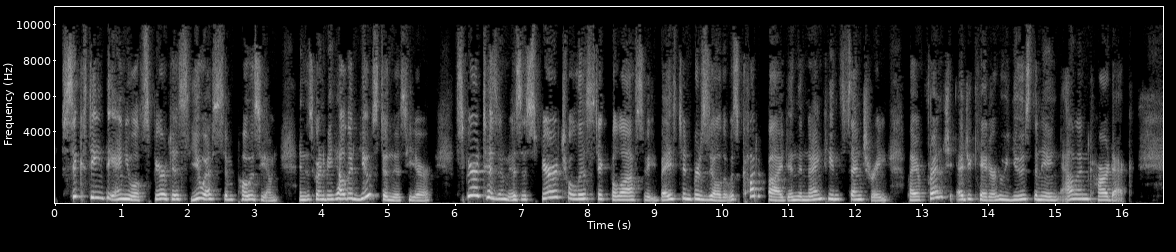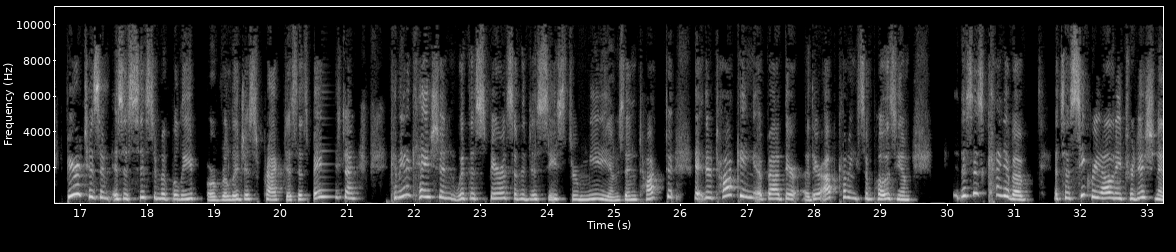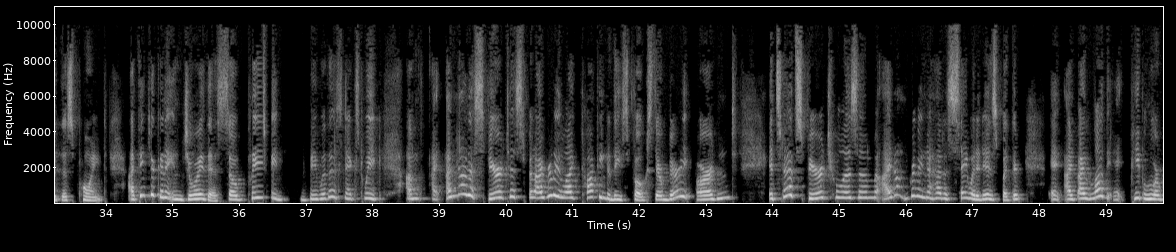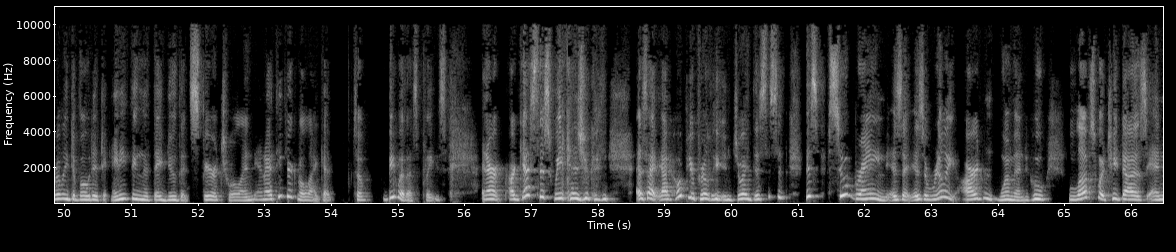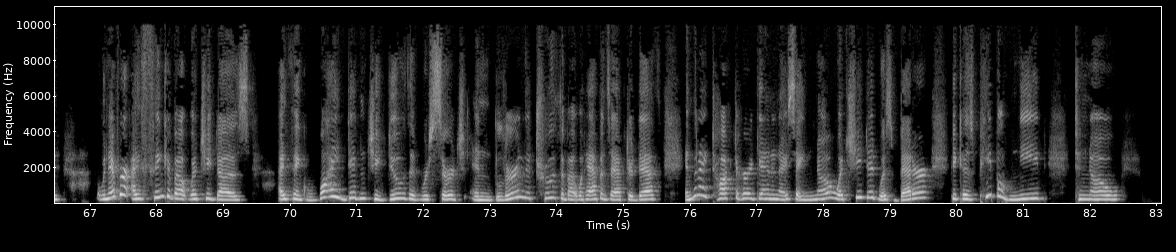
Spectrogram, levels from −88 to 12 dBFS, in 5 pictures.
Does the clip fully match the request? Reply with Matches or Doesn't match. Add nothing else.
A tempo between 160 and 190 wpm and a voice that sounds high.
Matches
